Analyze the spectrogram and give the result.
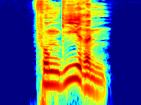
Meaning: to act, to serve (to fill a certain role or function)
- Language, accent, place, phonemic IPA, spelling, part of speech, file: German, Germany, Berlin, /fʊŋˈɡiːʁən/, fungieren, verb, De-fungieren.ogg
